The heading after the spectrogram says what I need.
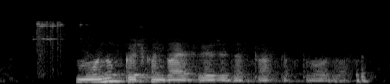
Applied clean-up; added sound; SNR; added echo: none; Shatter; 14 dB; none.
